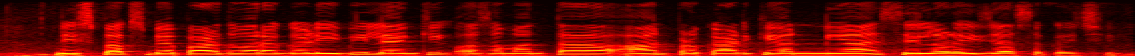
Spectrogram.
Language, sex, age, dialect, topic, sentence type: Magahi, male, 31-35, Western, banking, statement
